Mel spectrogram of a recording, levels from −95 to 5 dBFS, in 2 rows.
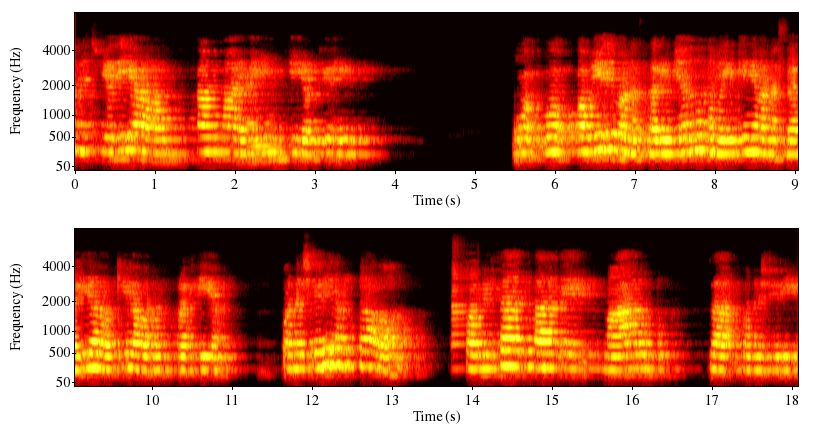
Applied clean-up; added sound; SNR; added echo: neural mask model DeepFilterNet 3.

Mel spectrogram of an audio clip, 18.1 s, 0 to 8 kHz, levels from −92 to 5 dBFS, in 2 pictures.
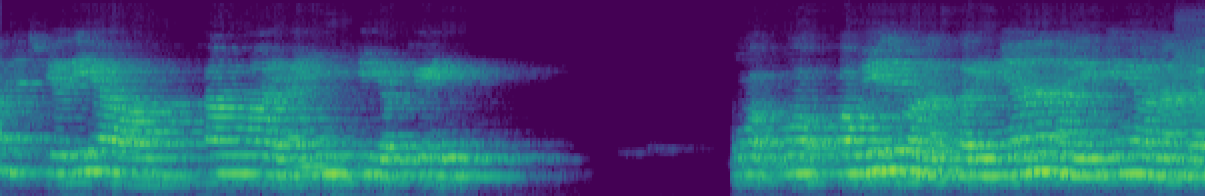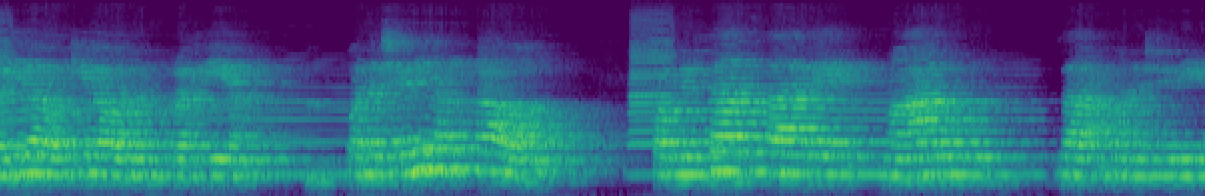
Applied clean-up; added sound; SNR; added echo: neural separator model SepFormer DNS4.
